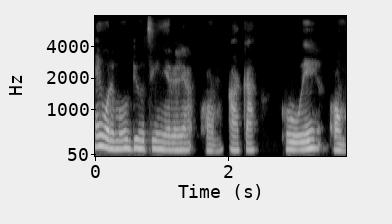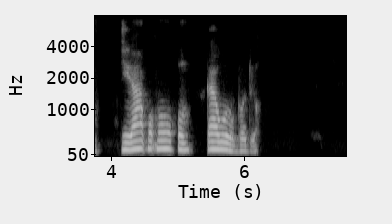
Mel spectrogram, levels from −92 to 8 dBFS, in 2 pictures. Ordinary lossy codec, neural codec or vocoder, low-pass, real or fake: none; codec, 16 kHz, 2 kbps, X-Codec, WavLM features, trained on Multilingual LibriSpeech; none; fake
